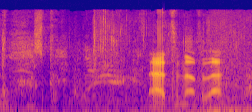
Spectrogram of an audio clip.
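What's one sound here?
A blade stabs into flesh with a wet thud.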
